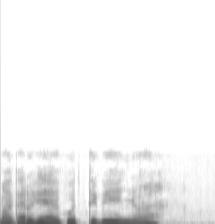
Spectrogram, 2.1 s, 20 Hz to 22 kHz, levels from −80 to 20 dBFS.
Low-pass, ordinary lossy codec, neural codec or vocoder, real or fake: 7.2 kHz; none; codec, 16 kHz, 2 kbps, FreqCodec, larger model; fake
